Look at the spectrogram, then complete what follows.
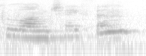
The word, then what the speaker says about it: Coolong-Chaffin: So we're very fortunate in our pre-spring break forum presentation to have Melissa Coolong-Chaffin. Did I pronounce that right?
